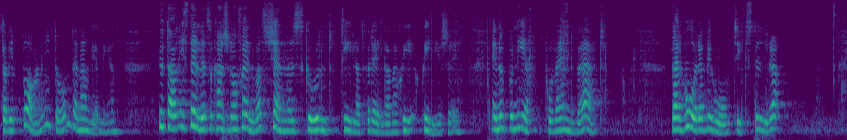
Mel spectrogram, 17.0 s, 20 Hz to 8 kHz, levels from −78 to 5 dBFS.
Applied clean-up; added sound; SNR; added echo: neural separator model SepFormer DNS4.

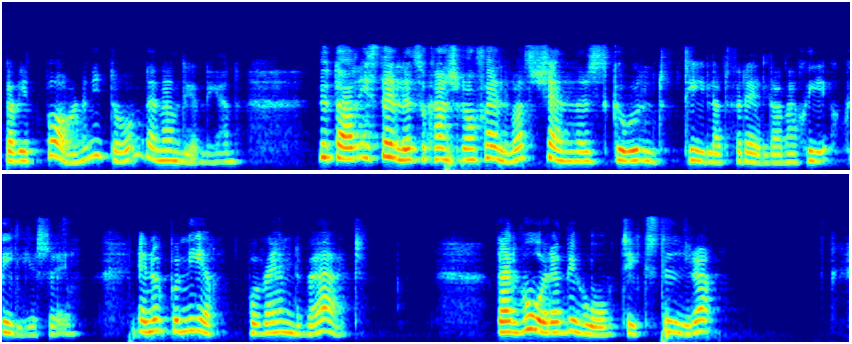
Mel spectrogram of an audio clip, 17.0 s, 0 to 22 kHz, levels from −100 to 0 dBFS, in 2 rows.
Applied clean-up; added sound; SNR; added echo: neural mask model DeepFilterNet 3.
